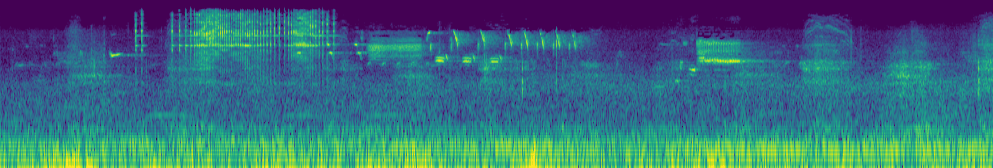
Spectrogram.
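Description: Small birds chirping in short, scattered calls, with a quick trill about four seconds in, over a steady low rumble.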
